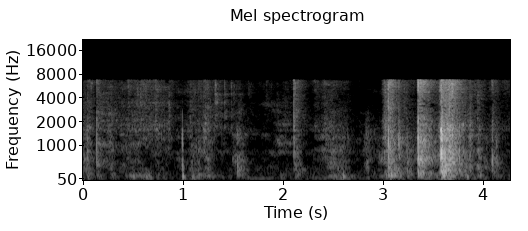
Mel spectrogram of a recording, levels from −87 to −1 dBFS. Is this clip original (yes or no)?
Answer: no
